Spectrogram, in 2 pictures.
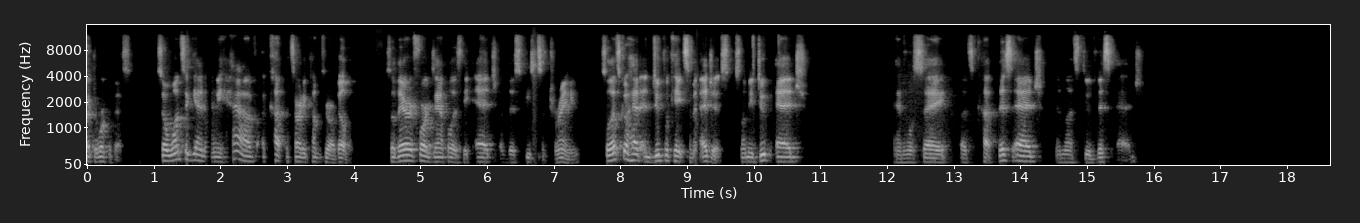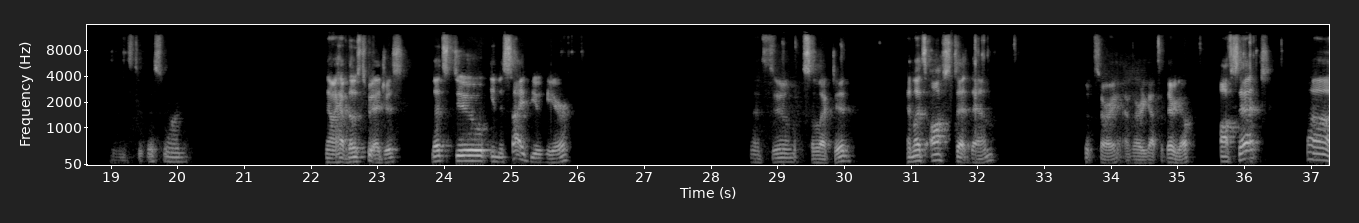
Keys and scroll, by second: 9.7-10.9 typing, 11.1 Return, 15.7 F15, 15.7 typing, 21.6 Return, 29.7-30.3 typing, 31.8-33.1 typing, 34.1 Return, 35.8-37.2 typing.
